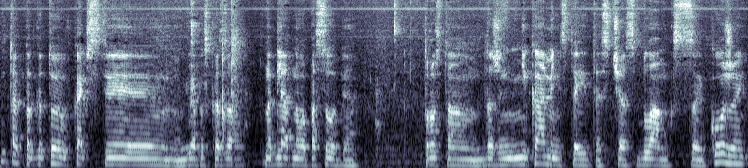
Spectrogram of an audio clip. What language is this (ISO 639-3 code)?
rus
